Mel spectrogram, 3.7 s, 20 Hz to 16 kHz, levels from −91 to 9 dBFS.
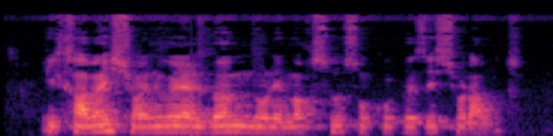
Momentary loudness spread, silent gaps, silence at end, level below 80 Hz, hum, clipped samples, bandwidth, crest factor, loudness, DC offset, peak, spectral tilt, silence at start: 12 LU; none; 0.25 s; -58 dBFS; none; under 0.1%; 11.5 kHz; 20 dB; -25 LUFS; under 0.1%; -4 dBFS; -4.5 dB/octave; 0.3 s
